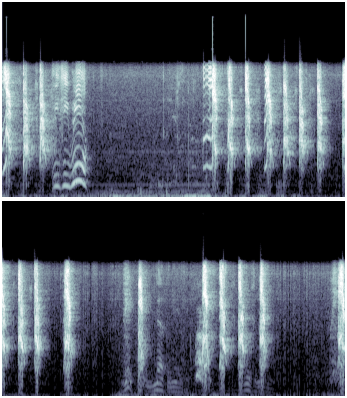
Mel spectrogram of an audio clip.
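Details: Puppy barking at a fake alligator head holding its teddy bear, giving a long run of sharp, high yapping barks, roughly three per second, with short pauses and a few whiny yips between bursts.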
